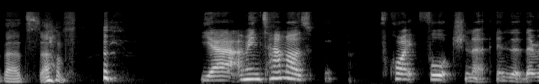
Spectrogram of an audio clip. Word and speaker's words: Tamar: So you're talking about Yeah, Tamar, right? Is that how you pronounced it?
